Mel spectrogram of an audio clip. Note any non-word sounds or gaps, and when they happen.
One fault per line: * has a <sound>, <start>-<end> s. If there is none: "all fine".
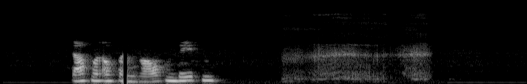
* has a dropout, 1.2-1.3 s
* has a throat clearing, 2.8-4.4 s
